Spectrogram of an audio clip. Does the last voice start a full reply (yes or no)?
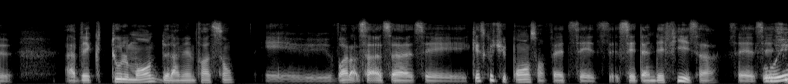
yes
